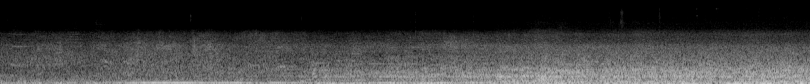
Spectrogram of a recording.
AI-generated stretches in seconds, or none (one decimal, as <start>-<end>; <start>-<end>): 2.5-6.6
